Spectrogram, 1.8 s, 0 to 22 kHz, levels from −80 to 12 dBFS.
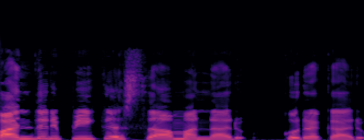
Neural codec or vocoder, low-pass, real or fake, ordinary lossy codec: none; 14.4 kHz; real; none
